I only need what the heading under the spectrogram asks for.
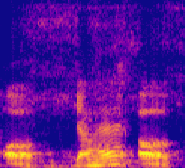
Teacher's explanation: मध्य स्वर में, तो इन स्वरों के उच्चारण में जीभ का जो मध्य भाग होता है वो कार्य करता है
